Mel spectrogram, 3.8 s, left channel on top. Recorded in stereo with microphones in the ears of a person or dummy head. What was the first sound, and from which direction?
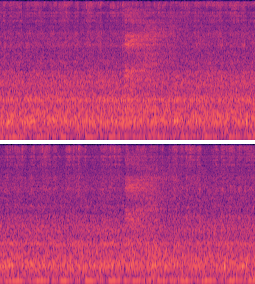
Whispering, 60° left (ahead or behind).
